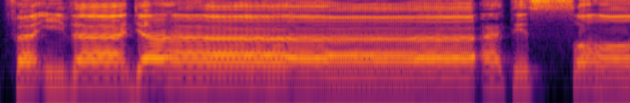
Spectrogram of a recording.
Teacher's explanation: Mad lazim kilmi. Perhatikan. Di sini dibaca sampai 6 harokat ya.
